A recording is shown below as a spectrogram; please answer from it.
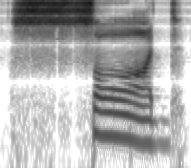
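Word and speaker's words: ص: and the premolars of your teeth while you are trying to enunciate an S. Then purse your lips a bit to help with the articulation. Sod. Sod.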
